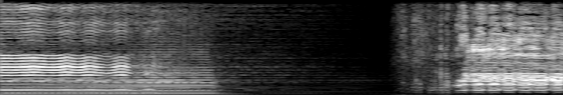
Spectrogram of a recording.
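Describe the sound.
A voice imitates a sheep's bleat: one wavering, quavering 'baa' lasting about a second that fades away, followed by a louder, noisier sound starting near the end.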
